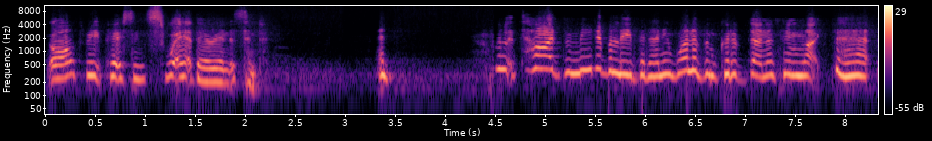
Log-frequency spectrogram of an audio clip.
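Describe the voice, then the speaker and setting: A woman's voice: high voice, animated, moderate pace. An actress playing an earnest, grieving young woman in a 1940s radio mystery, with careful dramatic phrasing. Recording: dull vintage 1940s radio recording.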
